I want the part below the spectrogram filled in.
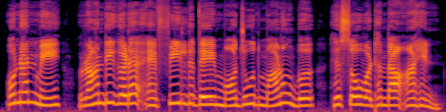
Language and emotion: Sindhi, neutral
